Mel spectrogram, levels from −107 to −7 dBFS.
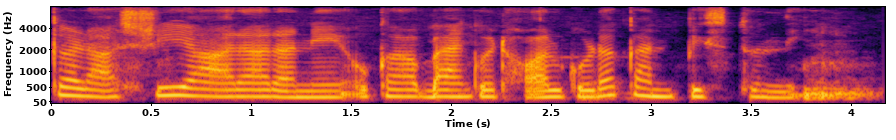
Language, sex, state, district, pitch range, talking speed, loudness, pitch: Telugu, female, Telangana, Karimnagar, 205-240 Hz, 145 wpm, -21 LUFS, 210 Hz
